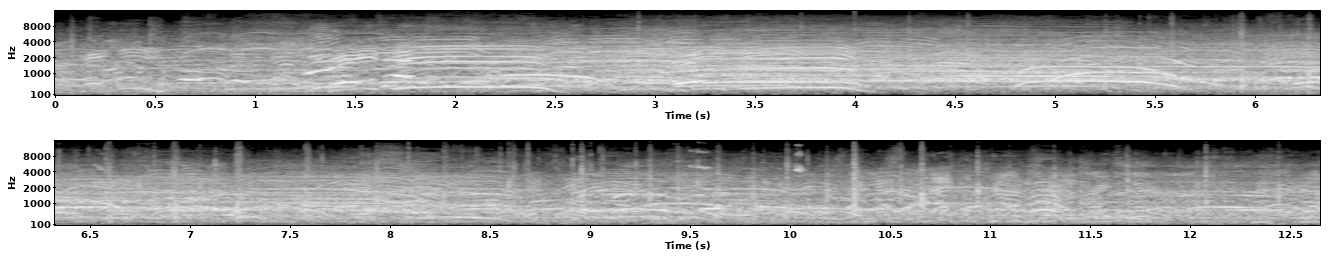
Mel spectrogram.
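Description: A crowd of fans cheers and shouts excitedly nearby, with high-pitched screams.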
